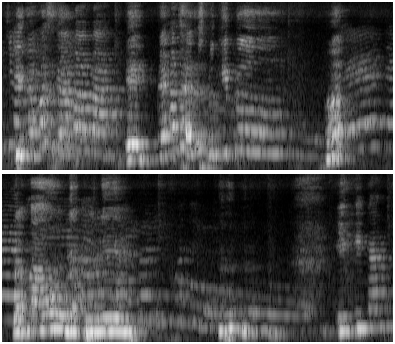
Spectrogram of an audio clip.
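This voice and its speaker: A woman's voice: very high voice, animated, unhurried, long pauses, a crowd in the background. A woman primary school teacher with a Javanese accent, coaxing children with playful questions. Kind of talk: classroom lesson with children. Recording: roomy, far from mic, noisy class. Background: children chattering.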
